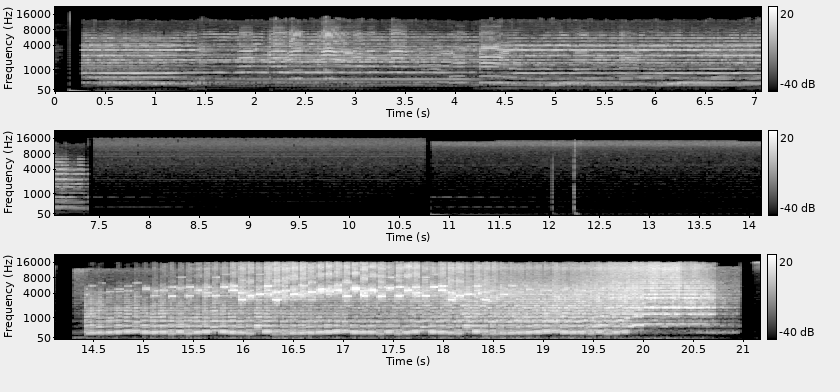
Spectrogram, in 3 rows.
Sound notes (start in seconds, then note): 7.6 silence; 14.3 eerie synthesizer music plays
